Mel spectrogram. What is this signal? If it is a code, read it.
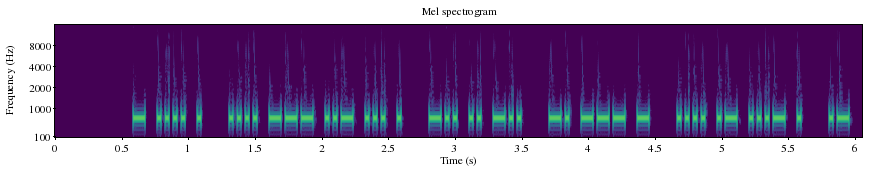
Morse code, heard as a keyed tone, about 40 wpm, 700 Hz. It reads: THE HOUSE DID NOT HAVE A
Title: Sentences from Top 1600 Words 40wpm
